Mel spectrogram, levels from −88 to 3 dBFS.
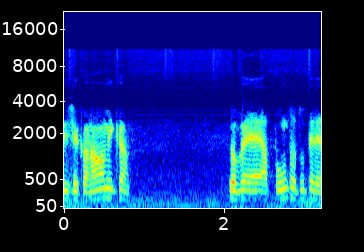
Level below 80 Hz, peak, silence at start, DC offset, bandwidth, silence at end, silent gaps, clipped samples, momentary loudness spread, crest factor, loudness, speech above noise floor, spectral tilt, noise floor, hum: -62 dBFS; -12 dBFS; 0 s; under 0.1%; 11.5 kHz; 0 s; none; under 0.1%; 8 LU; 18 dB; -28 LUFS; 30 dB; -5 dB/octave; -59 dBFS; none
